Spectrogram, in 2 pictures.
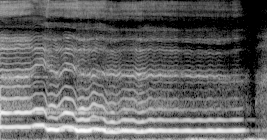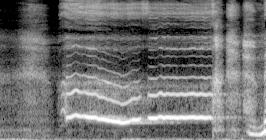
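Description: A woman's unaccompanied voice singing a low, wordless, hummed-sounding line: a long held note with a wavering run near the start, a breath about four seconds in, then another long held note that dips and settles.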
